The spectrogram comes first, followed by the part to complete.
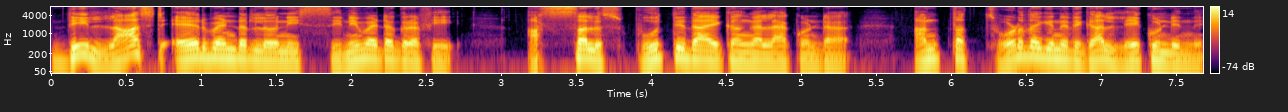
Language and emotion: Telugu, disgusted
